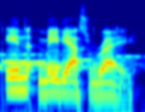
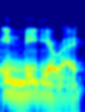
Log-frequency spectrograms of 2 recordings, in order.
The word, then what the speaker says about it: in medias res: does the play commence in medias Rey or in media Ray it's sometimes pronounced yeah very good at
